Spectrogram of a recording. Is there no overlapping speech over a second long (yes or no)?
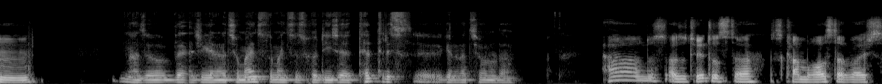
yes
